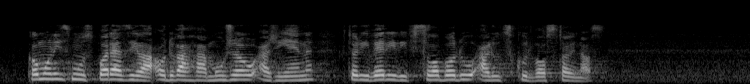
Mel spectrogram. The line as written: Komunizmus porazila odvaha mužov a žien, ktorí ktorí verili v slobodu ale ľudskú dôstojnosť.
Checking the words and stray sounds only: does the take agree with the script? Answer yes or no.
no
